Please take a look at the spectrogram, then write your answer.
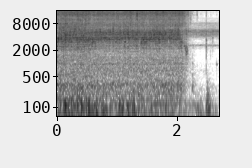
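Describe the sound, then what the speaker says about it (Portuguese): Water gushes steadily from an opened tap in a strong, close, hissing stream, then cuts off abruptly near the end, leaving only a faint drip and quiet. "e quando você abrir a torneira"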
